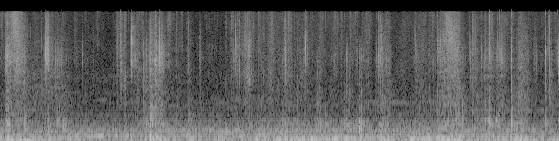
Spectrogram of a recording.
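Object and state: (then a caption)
Crushed gym chalk. Dry, pressed blue-green gym chalk in chunks and powder is squeezed, crushed and rubbed between the fingertips and palms. Soft, continuous crumbling and crinkling is heard, with brief bright crunches over a low, steady rumble throughout.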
